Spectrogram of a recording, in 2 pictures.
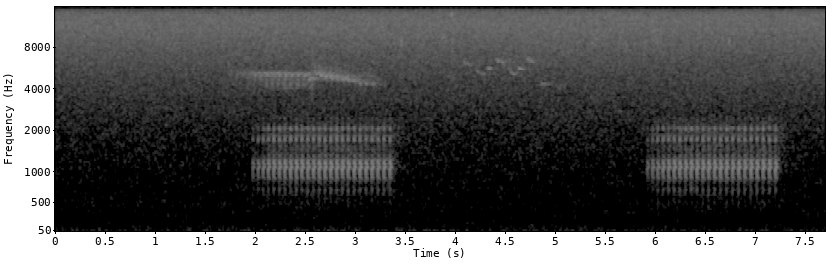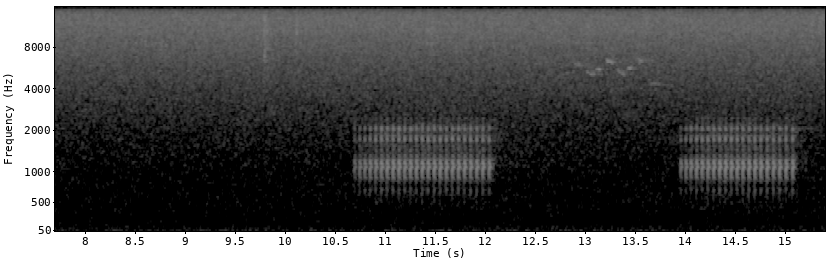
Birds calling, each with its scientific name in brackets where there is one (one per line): Hermit Warbler (Setophaga occidentalis)
Orange-crowned Warbler (Leiothlypis celata)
